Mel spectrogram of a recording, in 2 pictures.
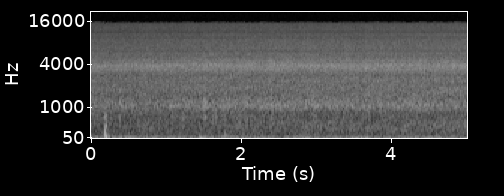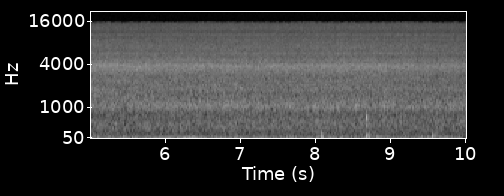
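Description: Steady rushing of a rocky forest stream under a low rumble, with a few dull thumps, the loudest just after the start and several more near the end.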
